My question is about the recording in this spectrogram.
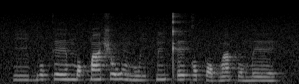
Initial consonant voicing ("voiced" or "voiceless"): voiced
